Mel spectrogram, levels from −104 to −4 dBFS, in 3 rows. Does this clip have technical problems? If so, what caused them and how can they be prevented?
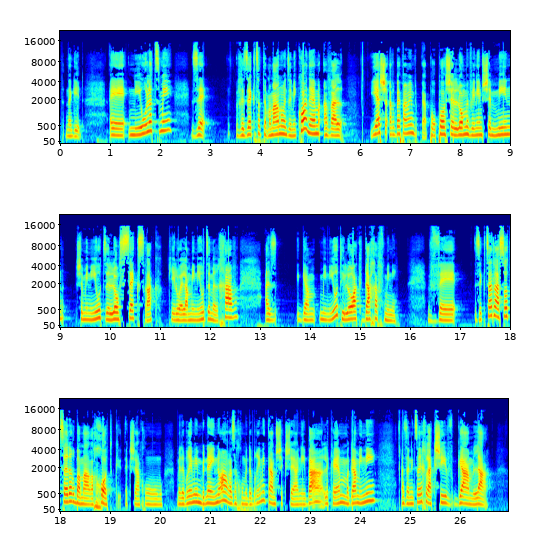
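Yes. Periodic USB or driver dropouts run from 0.35 s to 26.86 s, a tick every 0.5 s, about fifty in all. At that fixed interval something blocks the USB bus or the audio driver, and a very short stretch of the speech, around 2 ms, is lost and replaced by silence. Each gap is heard as a small click while the speech is present. To prevent this, stop the interfering background task or update the driver, and connect the interface to its own USB port.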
